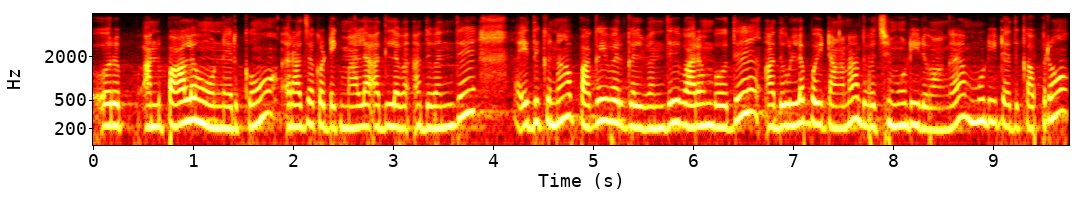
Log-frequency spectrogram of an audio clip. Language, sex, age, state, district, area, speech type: Tamil, female, 18-30, Tamil Nadu, Viluppuram, urban, spontaneous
